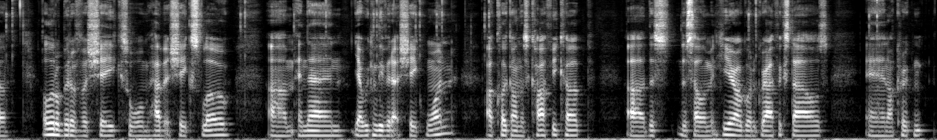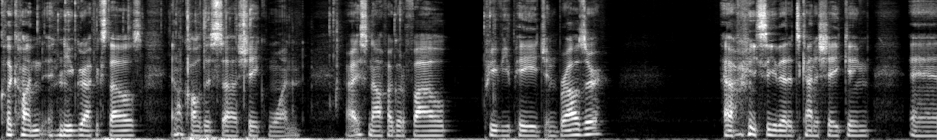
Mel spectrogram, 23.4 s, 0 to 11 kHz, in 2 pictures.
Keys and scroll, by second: 13.7-15.0 typing.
